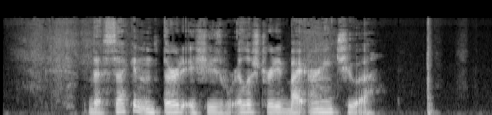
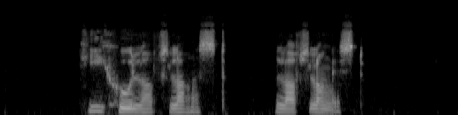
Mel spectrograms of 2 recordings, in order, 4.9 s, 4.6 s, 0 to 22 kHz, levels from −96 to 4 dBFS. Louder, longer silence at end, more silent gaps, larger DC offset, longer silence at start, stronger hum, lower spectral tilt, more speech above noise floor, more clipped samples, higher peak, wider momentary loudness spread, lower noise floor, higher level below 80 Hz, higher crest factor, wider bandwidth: first, -17 LUFS vs -40 LUFS; second, 0.6 s vs 0.95 s; neither; neither; second, 0.3 s vs 0.8 s; neither; first, -5 dB/octave vs -3 dB/octave; second, 43 dB vs over 49 dB; neither; first, 0 dBFS vs -22 dBFS; about the same, 18 LU vs 17 LU; second, -59 dBFS vs under -90 dBFS; first, -42 dBFS vs -82 dBFS; about the same, 18 dB vs 20 dB; first, 11.5 kHz vs 10 kHz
